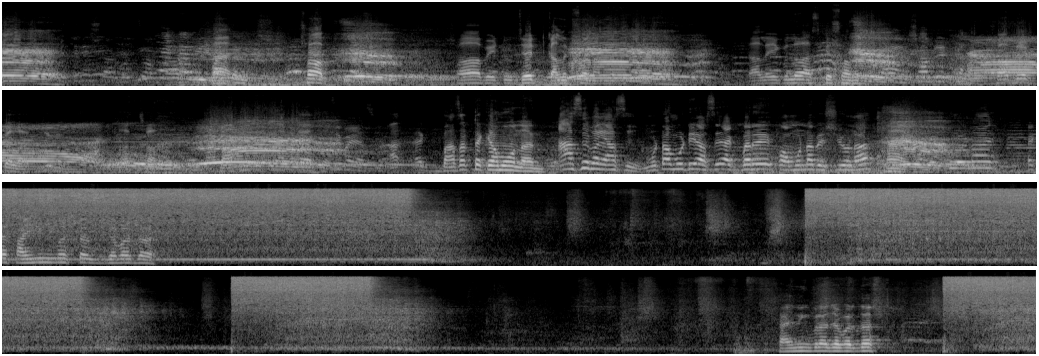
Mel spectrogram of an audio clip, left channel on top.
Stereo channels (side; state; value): both; different; correlation 0.00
